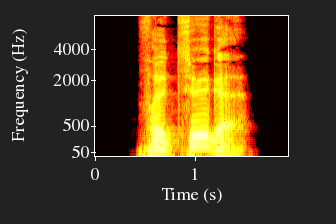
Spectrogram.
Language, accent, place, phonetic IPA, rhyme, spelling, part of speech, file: German, Germany, Berlin, [fɔlˈt͡søːɡə], -øːɡə, vollzöge, verb, De-vollzöge.ogg
- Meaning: first/third-person singular subjunctive II of vollziehen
